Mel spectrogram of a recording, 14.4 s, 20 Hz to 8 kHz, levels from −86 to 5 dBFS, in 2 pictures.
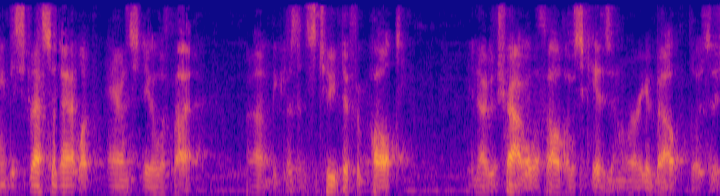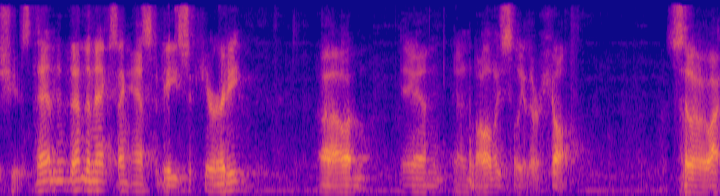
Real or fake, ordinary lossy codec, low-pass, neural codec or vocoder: fake; AAC, 32 kbps; 7.2 kHz; codec, 24 kHz, 1.5 kbps, HILCodec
